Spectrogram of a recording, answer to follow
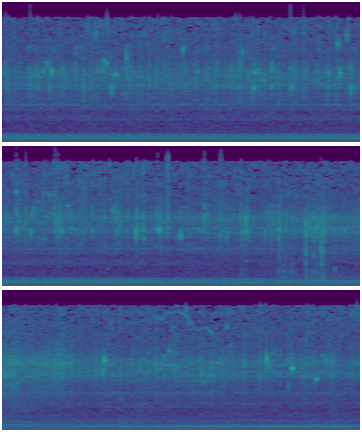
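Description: Faint, steady fizzing and crackle of gas bubbles in a baking-soda electrolysis bath, the hydrogen and oxygen given off as current strips rust from a steel part. A steady low hum runs underneath.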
